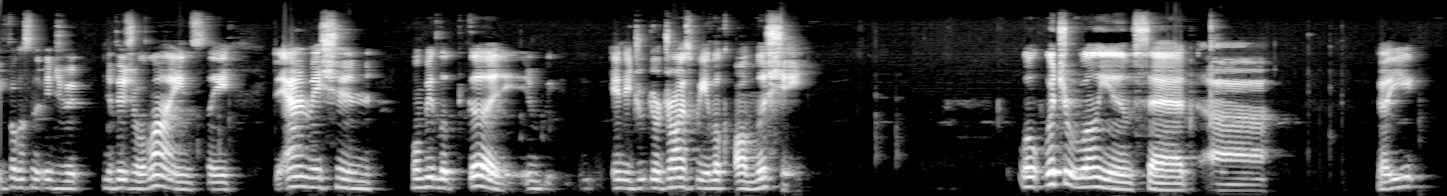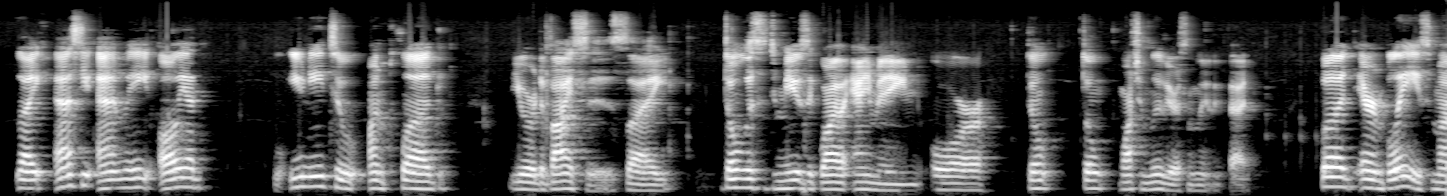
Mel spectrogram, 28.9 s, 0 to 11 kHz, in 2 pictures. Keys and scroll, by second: 5.2 ctrl+z, 8.7 ctrl+z, 15.1 ctrl+z, 27.1 ctrl+z.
